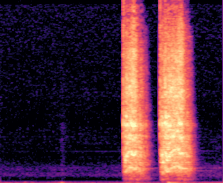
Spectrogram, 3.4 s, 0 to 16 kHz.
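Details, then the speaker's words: YFZ450/WR dirt bike hybrid with a custom-joined wiring harness, key on, in neutral, before starting fluid is sprayed: two short bursts of starter whir as the engine turns over without firing; starter circuit working. "it turns over so i'm going to spray some starting fluid in there and make sure that we can get a spark"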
